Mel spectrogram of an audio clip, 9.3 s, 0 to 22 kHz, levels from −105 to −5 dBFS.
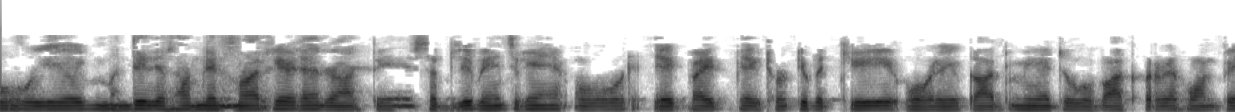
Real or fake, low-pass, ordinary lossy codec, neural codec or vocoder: fake; 7.2 kHz; MP3, 24 kbps; codec, 16 kHz, 1 kbps, FreqCodec, larger model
